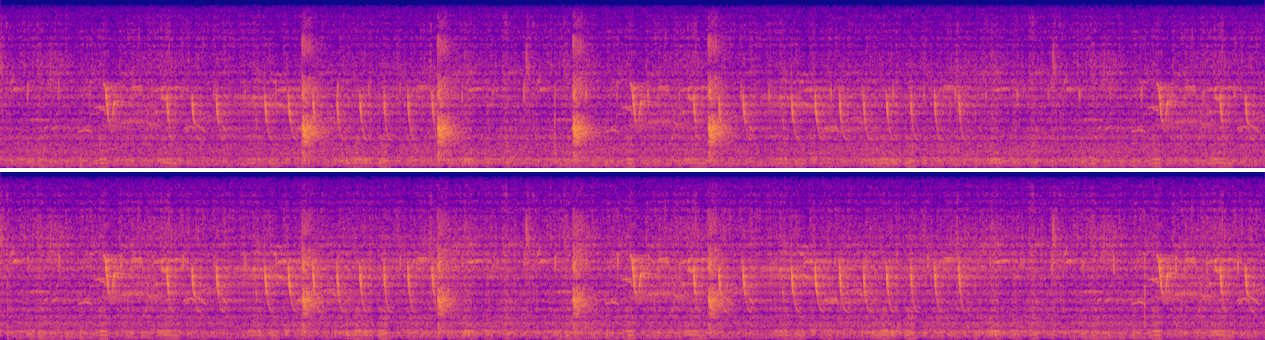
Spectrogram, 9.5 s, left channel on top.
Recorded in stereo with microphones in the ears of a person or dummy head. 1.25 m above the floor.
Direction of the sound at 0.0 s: Centre (ahead or behind).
